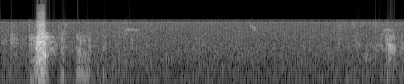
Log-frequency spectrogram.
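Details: Dogs playing together outdoors, a black Labrador–American Staffordshire terrier cross with two American Staffordshire terriers and Labradors, sheep in the distance; one sharp, loud yip near the start, then quiet rustling and a faint yelp at the end.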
